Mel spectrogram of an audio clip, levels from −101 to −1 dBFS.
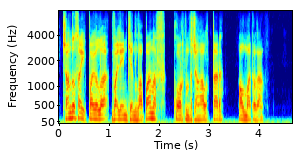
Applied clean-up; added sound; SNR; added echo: neural diffusion model UNIVERSE++.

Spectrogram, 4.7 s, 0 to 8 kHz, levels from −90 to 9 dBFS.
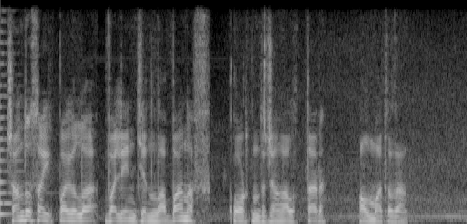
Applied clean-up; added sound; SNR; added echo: none; Train; 18 dB; none.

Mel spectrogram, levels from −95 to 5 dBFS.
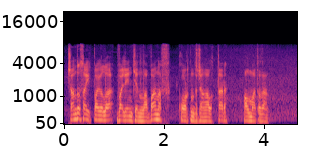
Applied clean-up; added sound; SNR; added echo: none; none; none; none.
